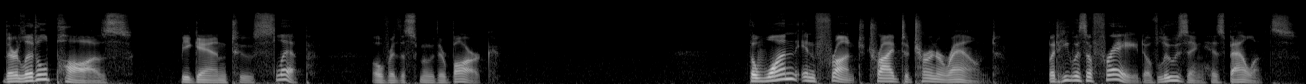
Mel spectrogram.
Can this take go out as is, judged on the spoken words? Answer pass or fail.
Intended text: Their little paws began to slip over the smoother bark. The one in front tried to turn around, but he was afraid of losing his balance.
pass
